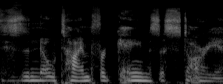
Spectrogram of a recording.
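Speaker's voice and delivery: tortured, under the breath. Voicing Shadow answering Astarion: tortured, said under his breath. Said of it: "torturedly, um, kind of say under his breath".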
